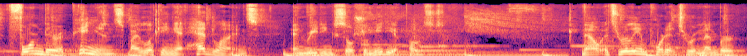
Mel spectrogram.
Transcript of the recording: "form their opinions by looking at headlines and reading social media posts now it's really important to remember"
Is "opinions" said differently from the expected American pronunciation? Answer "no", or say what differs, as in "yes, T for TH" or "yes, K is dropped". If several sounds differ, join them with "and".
no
